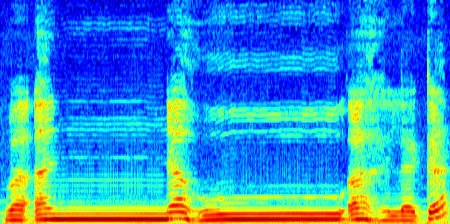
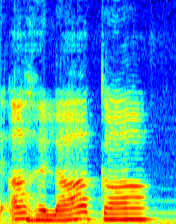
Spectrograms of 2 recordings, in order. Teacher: اچھا جی، یہاں پہ غنّے کے ساتھ ساتھ ہا کے اوپر مد آئی ہے، الٹا پیش بھی ہے، تو اس کو ہم کھینچ کے لمبا کر کے پڑھیں گے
